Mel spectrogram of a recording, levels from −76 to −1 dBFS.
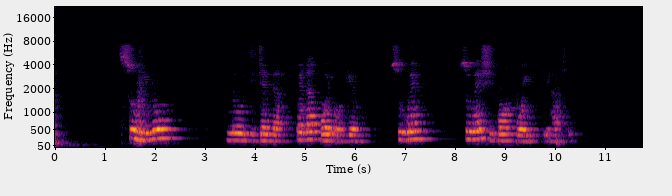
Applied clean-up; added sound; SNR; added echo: none; none; none; reverberation time 0.6 s.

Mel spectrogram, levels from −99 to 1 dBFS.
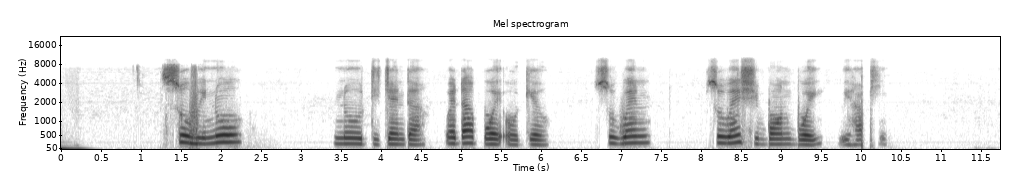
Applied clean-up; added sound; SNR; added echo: none; none; none; none.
